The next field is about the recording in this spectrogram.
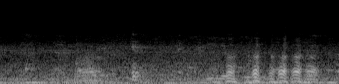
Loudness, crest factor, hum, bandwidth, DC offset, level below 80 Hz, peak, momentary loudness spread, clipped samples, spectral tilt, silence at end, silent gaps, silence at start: -30 LUFS; 16 dB; none; 6.4 kHz; 0.6%; -38 dBFS; -12 dBFS; 10 LU; under 0.1%; -9.5 dB/octave; 0 s; none; 0 s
